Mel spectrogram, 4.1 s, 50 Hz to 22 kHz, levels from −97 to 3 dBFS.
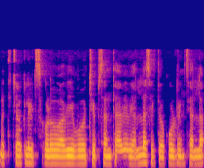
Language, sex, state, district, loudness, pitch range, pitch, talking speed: Kannada, male, Karnataka, Chamarajanagar, -18 LUFS, 130-135 Hz, 130 Hz, 205 wpm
